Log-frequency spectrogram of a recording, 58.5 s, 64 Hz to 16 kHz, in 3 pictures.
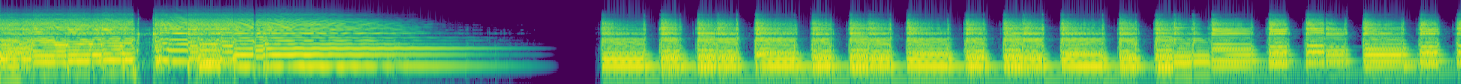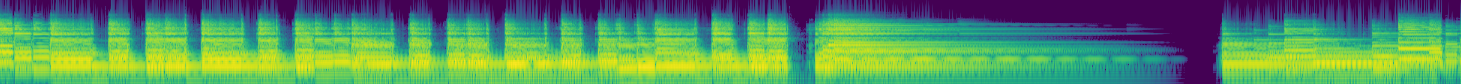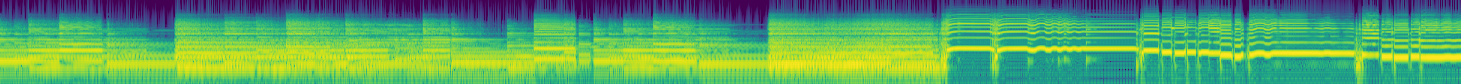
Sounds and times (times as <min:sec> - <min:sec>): Steel guitar, slide guitar: 0:00.0 - 0:06.7, 0:08.0 - 0:34.2, 0:35.8 - 0:58.4.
